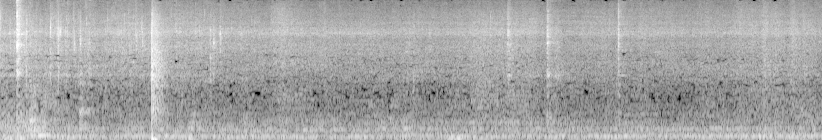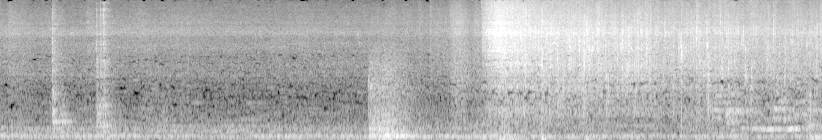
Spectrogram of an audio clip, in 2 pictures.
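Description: Garlic, cloves and chopped onion fry in a pan for a pasta dish, a low steady sizzle with occasional sharp utensil knocks and stirs, then a louder burst of hissing near the end, close by and without speech.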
